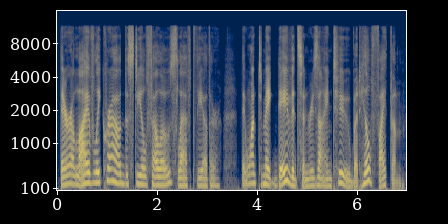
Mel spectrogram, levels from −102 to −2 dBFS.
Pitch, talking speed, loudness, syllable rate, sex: 175 Hz, 180 wpm, -20 LUFS, 4.7 syllables/s, female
